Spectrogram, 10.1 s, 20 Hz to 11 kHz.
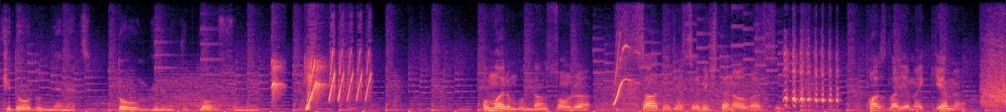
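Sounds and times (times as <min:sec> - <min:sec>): rapid warbling trill: 0:02.7 - 0:03.8
cartoon puppet voice speaking: 0:04.9 - 0:09.7.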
